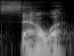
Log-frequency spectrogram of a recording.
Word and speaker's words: sour: So imagine a W letter in the middle of that word. Sour. Sour. And how do you say it in Belfast accent? Sour. Sour. It can be just one syllable, sour.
